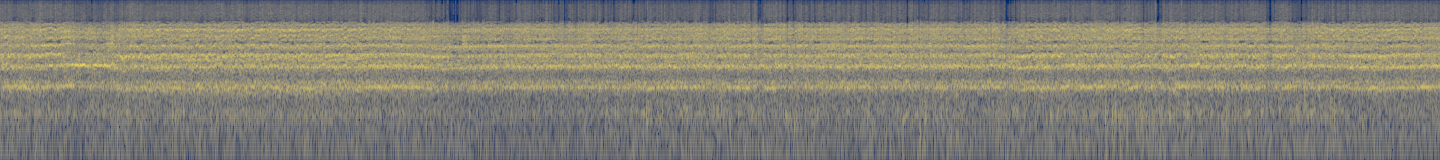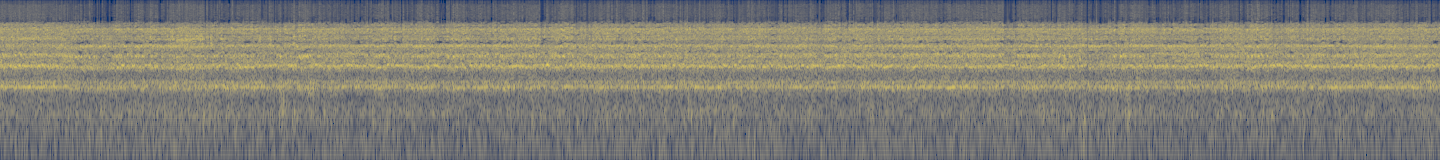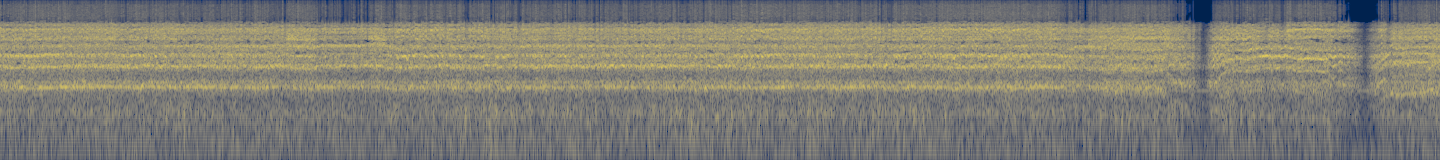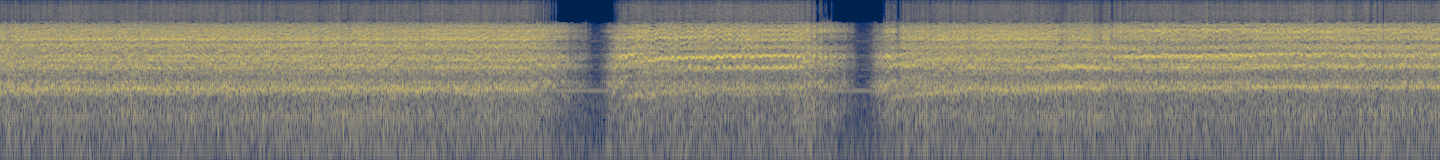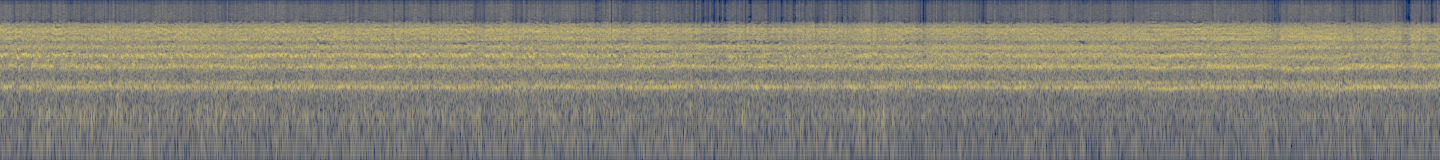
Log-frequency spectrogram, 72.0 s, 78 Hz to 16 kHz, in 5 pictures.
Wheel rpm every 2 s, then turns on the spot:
220, 210, 230, 230, 230, 230, 230, 230, 230, 230, 230, 230, 230, 230, 230, 230, 230, 230, 230, 220, 150, 160, 200, 200, 120, 130, 180, 210, 230, 230, 230, 230, 230, 230, 230, 220.
50-52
